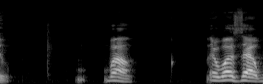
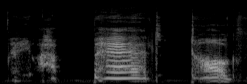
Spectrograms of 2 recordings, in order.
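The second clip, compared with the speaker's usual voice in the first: tearful whisper, a little slow; whimpering whisper; 12 semitones higher, 4 dB quieter than usual. Acted. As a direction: whine it in a whisper like a sad dog. Dog complains in letter.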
